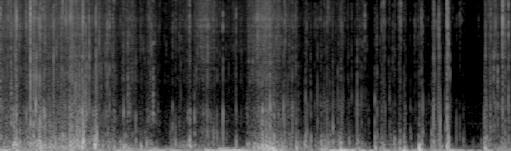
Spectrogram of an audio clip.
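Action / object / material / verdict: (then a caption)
scrape / microphone wrapped in plastic cling film / plastic film / none. Long acrylic nails on both hands scratch and tap across clear cling film wrapped over a hollow, white spherical microphone with a metal mesh grille. The result is a dense, close, bass-heavy rumble of crinkling, scraping and rubbing, broken by many short, sharp taps and crackles.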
